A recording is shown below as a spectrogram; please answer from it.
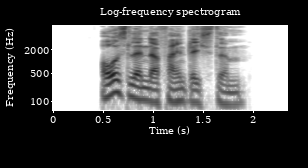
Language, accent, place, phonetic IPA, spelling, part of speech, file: German, Germany, Berlin, [ˈaʊ̯slɛndɐˌfaɪ̯ntlɪçstəm], ausländerfeindlichstem, adjective, De-ausländerfeindlichstem.ogg
- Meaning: strong dative masculine/neuter singular superlative degree of ausländerfeindlich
